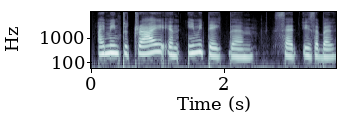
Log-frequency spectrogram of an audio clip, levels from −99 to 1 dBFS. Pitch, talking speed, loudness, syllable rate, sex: 220 Hz, 145 wpm, -17 LUFS, 4.9 syllables/s, female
